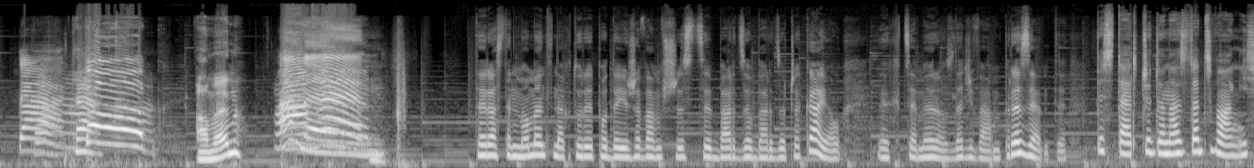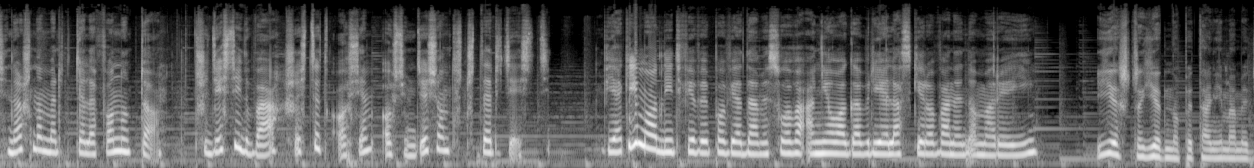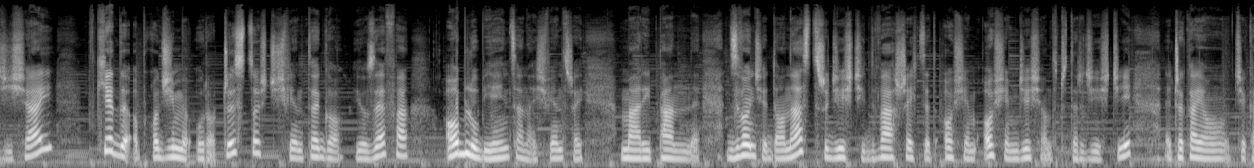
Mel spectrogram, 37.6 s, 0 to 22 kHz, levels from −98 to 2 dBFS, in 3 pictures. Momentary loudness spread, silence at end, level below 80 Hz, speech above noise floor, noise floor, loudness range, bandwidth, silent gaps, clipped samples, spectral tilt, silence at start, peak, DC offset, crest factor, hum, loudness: 13 LU; 0 s; -42 dBFS; 24 dB; -38 dBFS; 8 LU; 19.5 kHz; none; under 0.1%; -4.5 dB/octave; 0.2 s; 0 dBFS; under 0.1%; 14 dB; none; -14 LUFS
